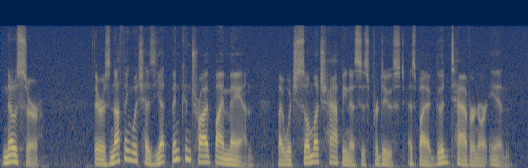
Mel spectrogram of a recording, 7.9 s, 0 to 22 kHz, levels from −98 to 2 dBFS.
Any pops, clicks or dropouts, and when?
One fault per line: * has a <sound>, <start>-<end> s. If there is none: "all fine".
all fine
